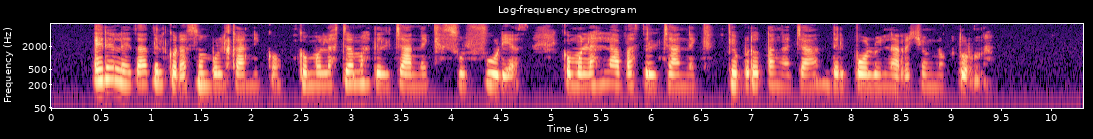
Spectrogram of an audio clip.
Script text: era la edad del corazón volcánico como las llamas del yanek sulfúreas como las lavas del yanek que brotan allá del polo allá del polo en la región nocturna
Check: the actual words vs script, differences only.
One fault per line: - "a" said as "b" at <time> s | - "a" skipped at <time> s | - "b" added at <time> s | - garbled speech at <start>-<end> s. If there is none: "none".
- "allá del polo" skipped at 8.3 s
